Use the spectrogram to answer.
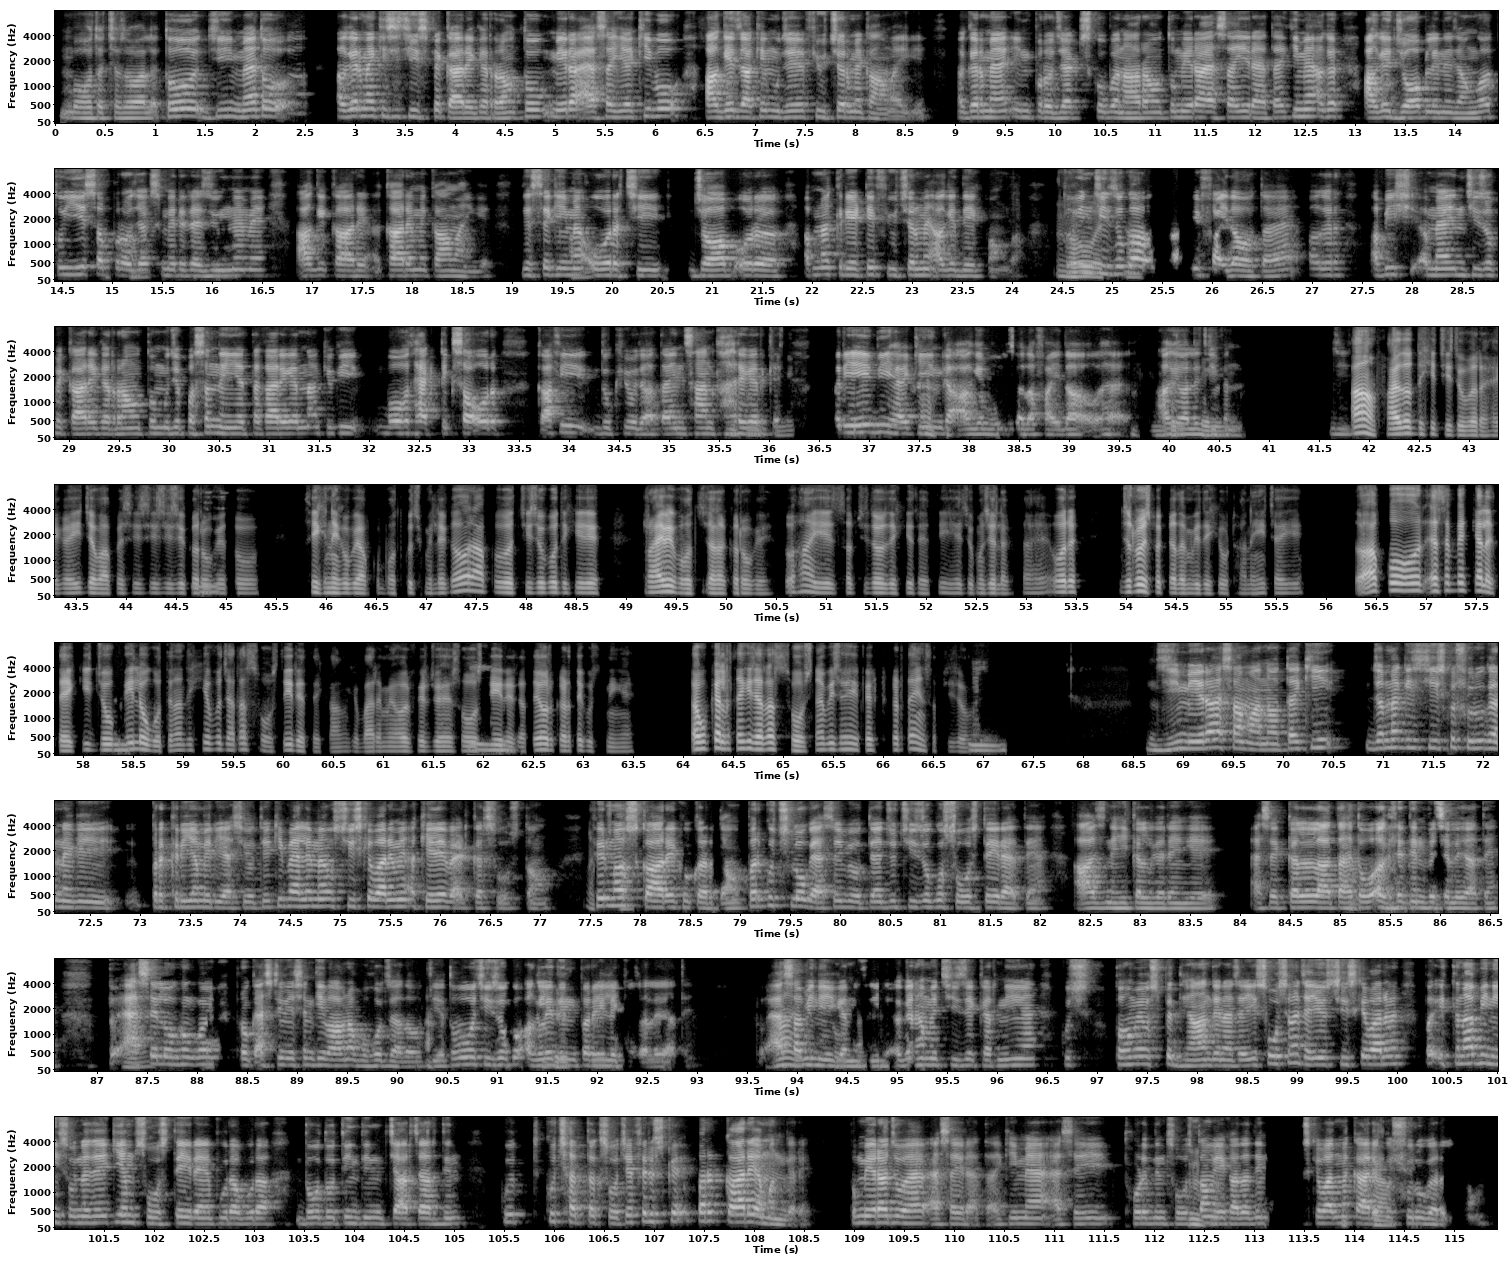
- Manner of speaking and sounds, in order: in English: "फ्यूचर"; in English: "प्रोजेक्ट्स"; in English: "जॉब"; other background noise; in English: "प्रोजेक्ट्स"; in English: "रिज़्यूमे"; in English: "जॉब"; in English: "क्रिएटिव फ्यूचर"; in English: "हेक्टिक"; laughing while speaking: "कार्य करके"; chuckle; tapping; other noise; in English: "ट्राई"; in English: "इफेक्ट"; laughing while speaking: "वो अगले दिन"; in English: "प्रोक्रैस्टिनेशन"; chuckle
- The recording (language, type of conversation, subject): Hindi, podcast, आप अपना काम पहली बार दूसरों के साथ कैसे साझा करते हैं?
